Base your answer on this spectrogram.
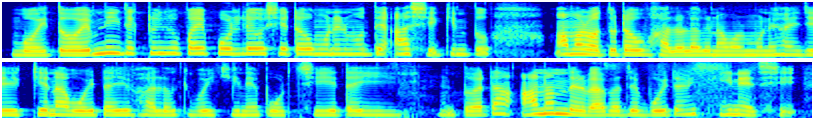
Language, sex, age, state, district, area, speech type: Bengali, female, 18-30, West Bengal, South 24 Parganas, rural, spontaneous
